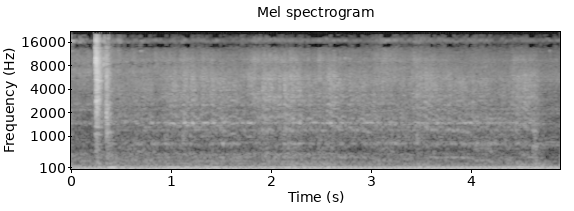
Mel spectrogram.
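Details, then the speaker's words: 1976 Ford F-150 V8 abandoned 22 years: starter cranks steadily with low chugging but engine never fires; carburettor parts seized with no movement, fuel had flooded intake; carburettor judged beyond saving, rebuild or replacement planned. "after further investigation uh that carburetor is literal dogs and it will never ever run"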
